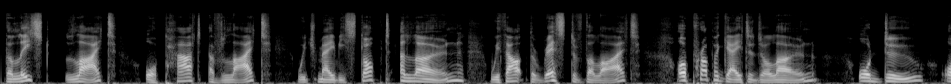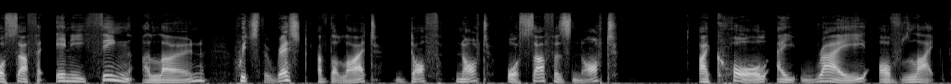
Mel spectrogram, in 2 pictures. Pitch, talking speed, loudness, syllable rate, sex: 125 Hz, 140 wpm, -21 LUFS, 3.9 syllables/s, male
